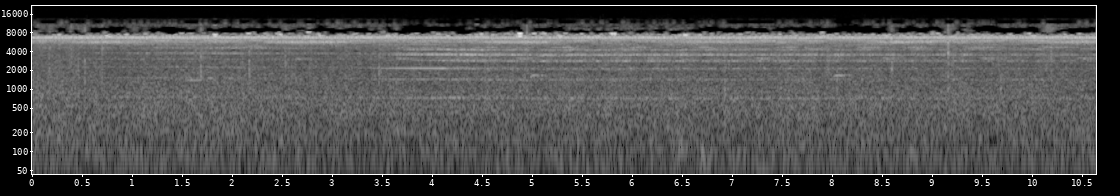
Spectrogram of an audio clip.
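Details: A cicada in the Borneo rainforest gives a shrill, unbroken metallic drone, steady and high-pitched, holding without pause throughout.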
